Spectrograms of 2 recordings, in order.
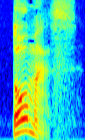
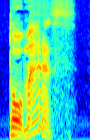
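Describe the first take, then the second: First: Tomas stressed on TO; stress on first syllable. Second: Tomás stressed on the final MÁS; stress on last syllable. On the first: Teacher contrasting the grave form, TO-mas. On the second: Teacher contrasting the aguda form, to-MÁS. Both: Shown as a demonstration.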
